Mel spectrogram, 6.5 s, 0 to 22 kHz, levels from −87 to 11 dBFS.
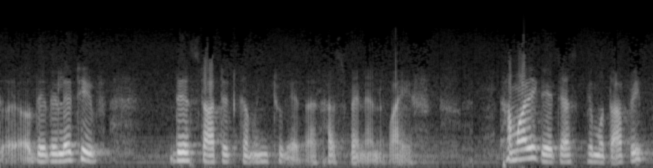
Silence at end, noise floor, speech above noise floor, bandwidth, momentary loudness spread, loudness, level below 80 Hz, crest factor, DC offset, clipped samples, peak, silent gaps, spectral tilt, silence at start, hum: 0 s; -40 dBFS; 25 dB; 7.2 kHz; 11 LU; -16 LUFS; -50 dBFS; 16 dB; under 0.1%; under 0.1%; 0 dBFS; none; -8.5 dB/octave; 0 s; none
